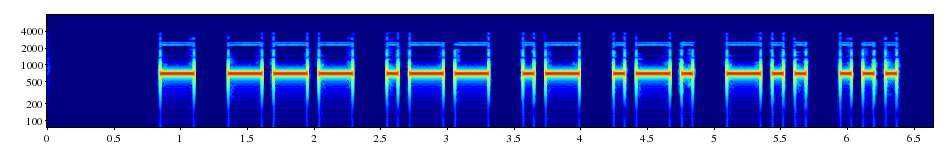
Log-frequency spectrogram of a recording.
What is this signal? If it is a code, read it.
Morse code, heard as a keyed tone, about 14 wpm, 700 Hz. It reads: TOWARDS
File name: Book One / 05-Chapter 5 - 14 WPM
